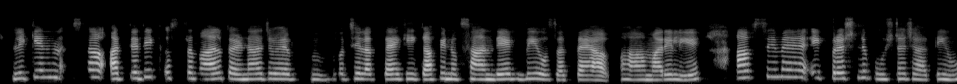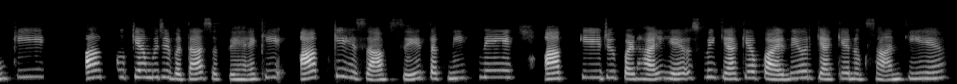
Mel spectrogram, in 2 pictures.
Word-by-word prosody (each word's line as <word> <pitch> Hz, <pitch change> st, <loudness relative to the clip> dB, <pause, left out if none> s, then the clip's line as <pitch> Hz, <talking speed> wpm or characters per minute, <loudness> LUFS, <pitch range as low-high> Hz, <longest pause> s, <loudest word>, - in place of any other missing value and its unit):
लेकिन 330 Hz, +5 st, -3 dB
इसका 295 Hz, +3 st, -1 dB, 0.2 s
अत्यधिक 280 Hz, +6 st, -1 dB
इस्तेमाल 265 Hz, -3 st, +1 dB
करना 245 Hz, -1 st, +2 dB
जो 255 Hz, -, -1 dB
है 245 Hz, -1 st, +1 dB
उम, 235 Hz, 0 st, -9 dB, 0.2 s
मुझे 245 Hz, +2 st, -3 dB
लगता 240 Hz, -1 st, +1 dB
है 240 Hz, +1 st, +5 dB
कि 250 Hz, 0 st, -3 dB
काफ़ी 230 Hz, +3 st, +4 dB
नुकसानदायाक 235 Hz, 0 st, +2 dB
भी 255 Hz, +1 st, -1 dB
हो 245 Hz, -3 st, 0 dB
सकता 215 Hz, 0 st, -3 dB
है 210 Hz, -1 st, +5 dB
अ, -, -, -3 dB, 0.2 s
ह 235 Hz, -, -2 dB, 0.2 s
हमारे 215 Hz, +2 st, +2 dB
लिए। 225 Hz, +2 st, -1 dB, 0.4 s
आपसे 315 Hz, +3 st, +2 dB
मैं 345 Hz, -1 st, -2 dB
एक 290 Hz, 0 st, -4 dB
प्रश्न 275 Hz, +3 st, 0 dB
पूछना 245 Hz, 0 st, -5 dB
चाहती 235 Hz, 0 st, -4 dB
हूँ 235 Hz, +4 st, -4 dB
कि, 350 Hz, 0 st, -7 dB, 0.4 s
आप 320 Hz, +4 st, +7 dB
को 345 Hz, -, -9 dB
क्या 330 Hz, -1 st, +1 dB
मुझे 330 Hz, 0 st, -4 dB
बता 245 Hz, 0 st, +2 dB
सकते 245 Hz, -4 st, -8 dB
हैं 230 Hz, +1 st, -1 dB
कि 330 Hz, +5 st, -7 dB, 0.2 s
आपके 325 Hz, +5 st, +6 dB
हिसाब 240 Hz, -8 st, +1 dB
से 230 Hz, +2 st, -3 dB
तकनीक 275 Hz, +2 st, -5 dB
ने 330 Hz, 0 st, -2 dB, 0.4 s
आपके 285 Hz, +4 st, +3 dB
जो 315 Hz, -, -6 dB
पढ़ाई 245 Hz, -1 st, +3 dB
है, 255 Hz, 0 st, 0 dB
उसमें 330 Hz, +4 st, -7 dB
क्या-क्या 260 Hz, +1 st, +1 dB
फ़ायदे 240 Hz, +2 st, +4 dB
और 310 Hz, 0 st, -3 dB
क्या-क्या 260 Hz, -1 st, -1 dB
नुकसान 240 Hz, -2 st, -2 dB
किए 265 Hz, +2 st, -6 dB
हैं? 285 Hz, +3 st, -3 dB
255 Hz, 170 wpm, -22 LUFS, 235-300 Hz, 0.4 s, आप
